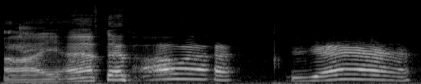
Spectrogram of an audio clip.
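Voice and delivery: high, very slow heroic cry; He-Man shout. Acted. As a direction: hold it up like a cartoon hero. He-Man impression.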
